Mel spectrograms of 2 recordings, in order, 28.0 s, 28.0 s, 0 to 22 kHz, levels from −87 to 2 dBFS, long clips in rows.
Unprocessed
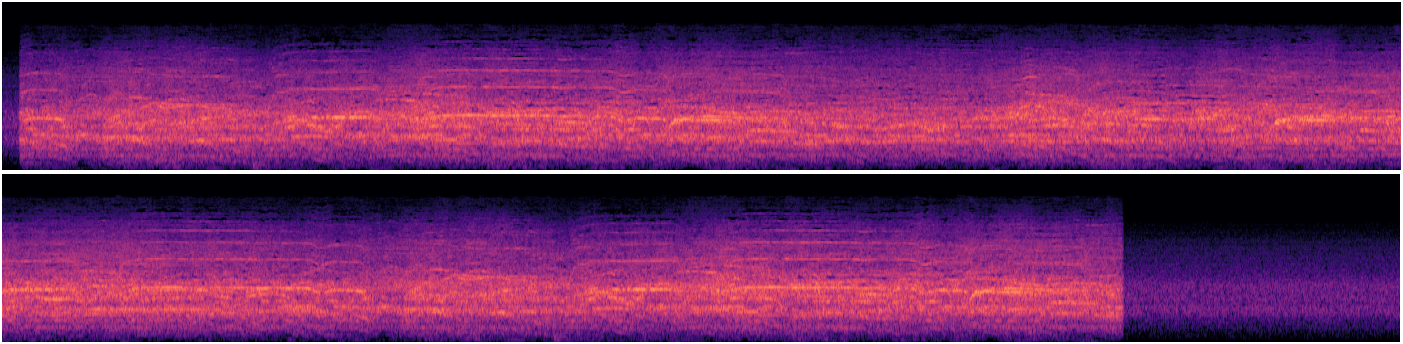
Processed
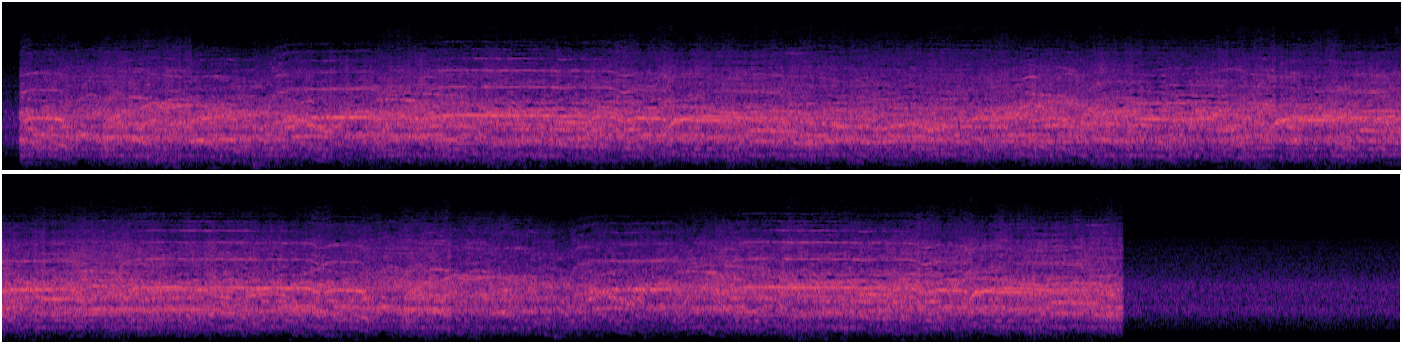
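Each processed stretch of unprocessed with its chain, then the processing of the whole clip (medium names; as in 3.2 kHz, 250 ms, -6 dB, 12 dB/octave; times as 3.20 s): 1.89–2.51 s: tone controls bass -1 dB, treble -5 dB + comb 1.5 ms, depth 31%
18.47–21.75 s: high-pass 89 Hz + flange 1.2 Hz, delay 2.1 ms, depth 8.7 ms, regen +50%
whole clip: bass shelf 280 Hz -6 dB; peak limiter -16 dBFS; trim -7.5 dB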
